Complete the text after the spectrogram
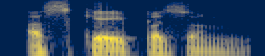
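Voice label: "escapism", American English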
